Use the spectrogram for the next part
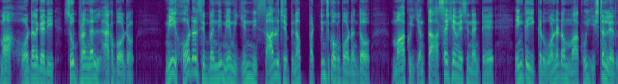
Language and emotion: Telugu, disgusted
